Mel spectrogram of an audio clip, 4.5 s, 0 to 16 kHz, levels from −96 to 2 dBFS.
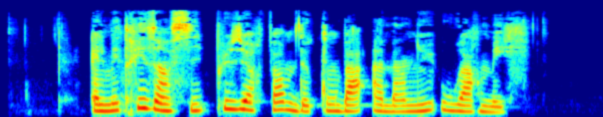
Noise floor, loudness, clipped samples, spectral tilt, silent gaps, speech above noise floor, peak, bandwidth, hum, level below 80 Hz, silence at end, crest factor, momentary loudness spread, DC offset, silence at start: -49 dBFS; -18 LUFS; under 0.1%; -4 dB/octave; none; 31 dB; -2 dBFS; 11.5 kHz; none; -62 dBFS; 0.6 s; 18 dB; 9 LU; under 0.1%; 0.7 s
